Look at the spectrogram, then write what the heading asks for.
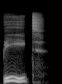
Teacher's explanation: For that E sound in beat, which phoneticians write as an I, your tongue is way up high and pushed toward the front of your mouth.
